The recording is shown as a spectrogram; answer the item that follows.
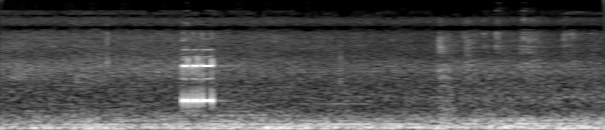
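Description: A single short dialing tone from a phone, brief and clear, rising over a steady low rumble of background noise.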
